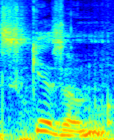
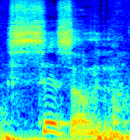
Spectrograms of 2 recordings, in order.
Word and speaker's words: schism: different dictionary sites and one said Schism or sism oh it's both both are correct is one British one's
